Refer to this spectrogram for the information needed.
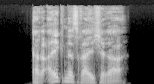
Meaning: inflection of ereignisreich: 1. strong/mixed nominative masculine singular comparative degree 2. strong genitive/dative feminine singular comparative degree
- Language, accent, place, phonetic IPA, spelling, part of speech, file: German, Germany, Berlin, [ɛɐ̯ˈʔaɪ̯ɡnɪsˌʁaɪ̯çəʁɐ], ereignisreicherer, adjective, De-ereignisreicherer.ogg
